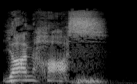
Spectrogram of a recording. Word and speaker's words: Jan Hus: Or if you're to pronounce it right, Jan Hus.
